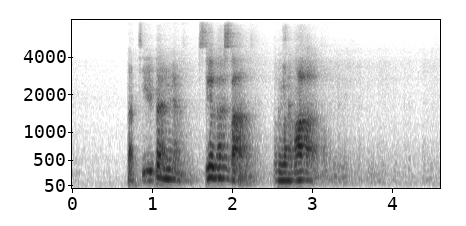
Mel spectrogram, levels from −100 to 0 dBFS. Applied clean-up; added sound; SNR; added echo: neural mask model DeepFilterNet 3.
